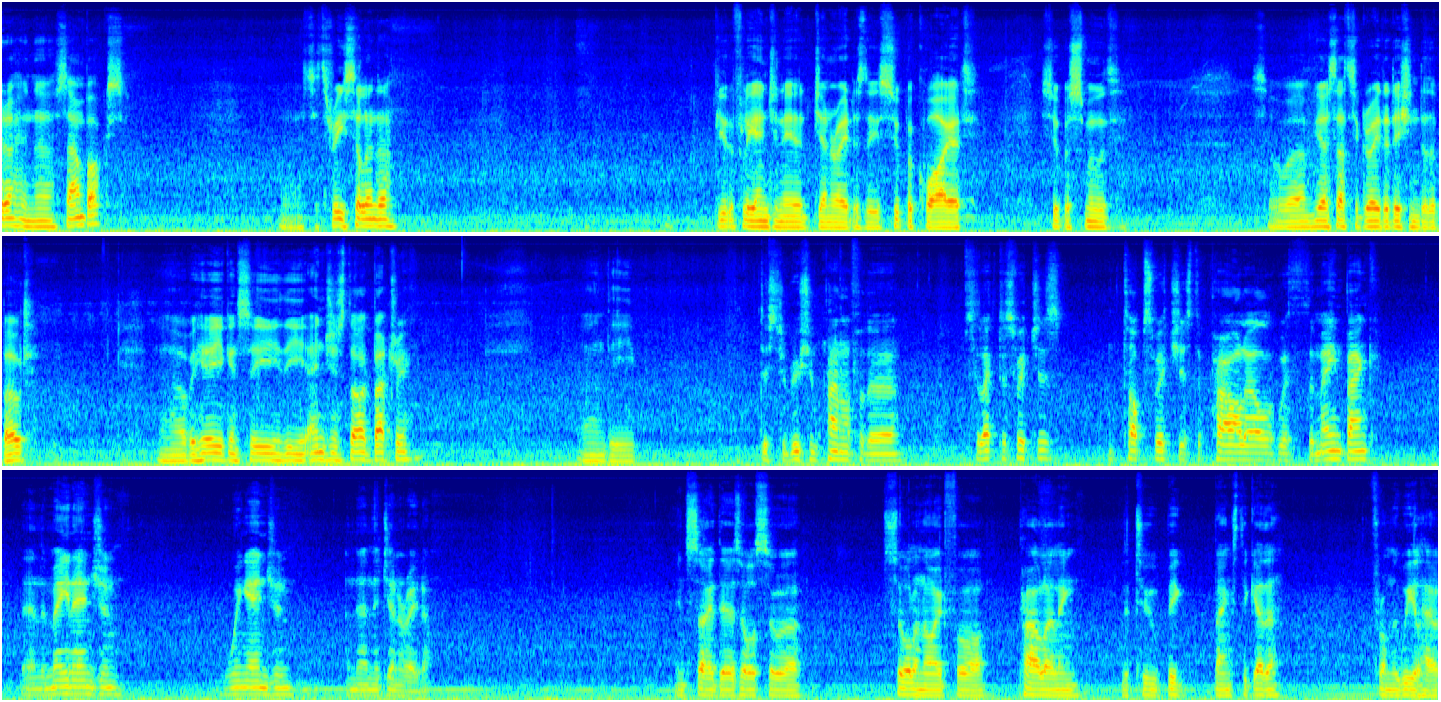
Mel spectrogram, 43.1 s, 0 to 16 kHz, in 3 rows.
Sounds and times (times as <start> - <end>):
Speech: 0.0 - 1.3, 2.8 - 4.0, 7.1 - 9.8, 10.4 - 11.3, 12.5 - 14.8, 15.9 - 18.6, 20.2 - 20.8, 22.0 - 23.4, 24.0 - 28.2, 29.0 - 30.0, 31.0 - 33.1, 35.5 - 36.8, 37.6 - 41.6, 42.4 - 43.1.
